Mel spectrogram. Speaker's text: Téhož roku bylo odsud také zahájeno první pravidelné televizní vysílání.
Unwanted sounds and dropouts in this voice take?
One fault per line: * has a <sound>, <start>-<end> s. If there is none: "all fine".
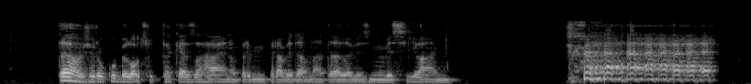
* has a laugh, 5.7-7.2 s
